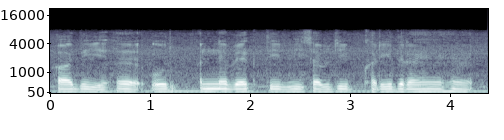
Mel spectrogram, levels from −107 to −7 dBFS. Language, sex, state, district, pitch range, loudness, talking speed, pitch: Hindi, male, Bihar, Purnia, 105-110 Hz, -16 LUFS, 135 wpm, 105 Hz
